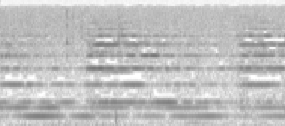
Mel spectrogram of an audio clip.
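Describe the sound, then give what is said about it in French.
Bells ring steadily within a piece of music, their sustained, shimmering tones layered over a low instrumental backdrop at a moderate, even volume with no voices. “il y a quelque chose de très fort dans cette chanson je suis vraiment perturbée par l'horloge l'horloge enfin les cloches”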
